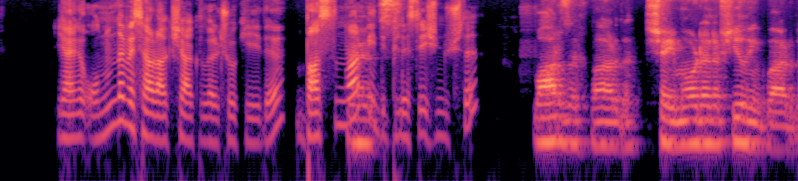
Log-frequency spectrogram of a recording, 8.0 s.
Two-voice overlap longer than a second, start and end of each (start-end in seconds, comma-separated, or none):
none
